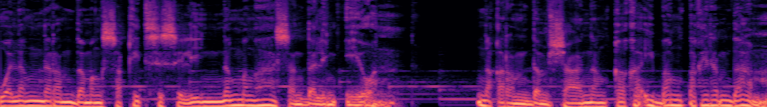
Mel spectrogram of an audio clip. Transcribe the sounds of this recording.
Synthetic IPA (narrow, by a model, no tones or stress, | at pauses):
wɐlaŋnɐɾɐmd̪ɐmɐŋsɐkit̪̚sɪsɪliŋnɐŋmɐŋasɐnd̪ɐliŋɪ̰jo̰n | ɐkɐɾɐmd̪ɐmʃanɐŋkɐkɐ̰ʔɪbaŋpɐkɪɾɐmd̪am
